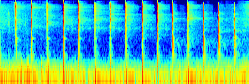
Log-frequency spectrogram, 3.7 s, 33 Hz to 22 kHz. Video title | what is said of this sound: Can we Tap 6,600 Trees in 13 Days?? | you want to tap it till you hear an off sound you know you're there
